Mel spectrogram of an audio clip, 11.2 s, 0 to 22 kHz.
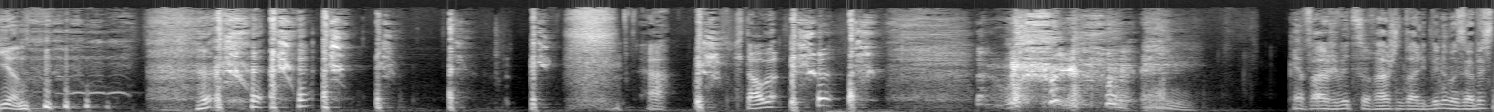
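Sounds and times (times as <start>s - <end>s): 
speech: 0.0s - 0.5s, 1.1s - 2.9s, 5.6s - 6.6s, 9.7s - 11.1s
laughter: 0.1s - 1.1s
person coughing: 1.4s - 4.2s, 5.2s - 6.7s, 7.3s - 9.0s.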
